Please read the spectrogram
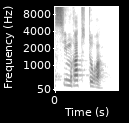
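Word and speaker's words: Simhat Torah: On appelle ça Simrat Torah.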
